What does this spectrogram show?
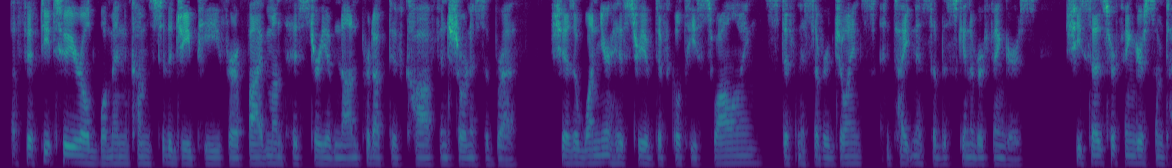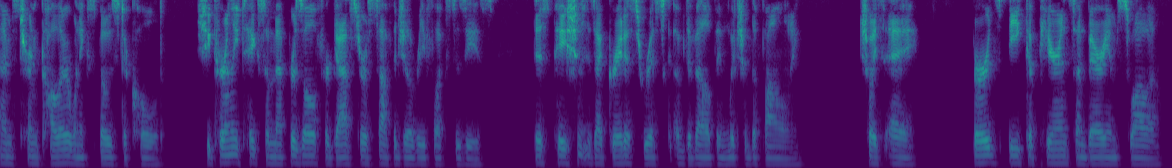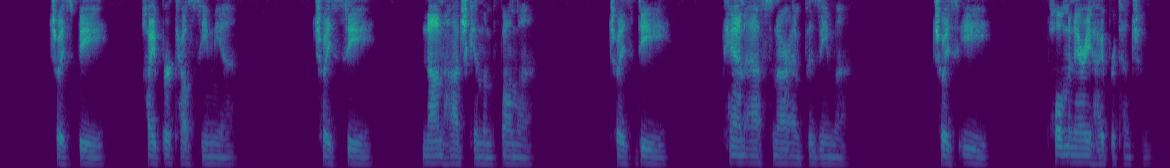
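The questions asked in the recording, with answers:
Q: This patient is at greatest risk of developing which of the following?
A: E: pulmonary hypertension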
